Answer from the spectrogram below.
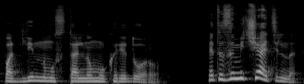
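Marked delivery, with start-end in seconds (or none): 2.1-3.0 high, strained sarcastic exclamation; strangled, high-pitched outburst; choked rasp. A narrator's reading. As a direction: force it out as if held by the neck. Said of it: "хрипел Артур".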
